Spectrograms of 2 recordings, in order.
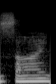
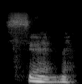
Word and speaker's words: sine: and it's called sine you pronounce it as like a road sign okay but as a in terms of a symbol you write it s-i-n you do not want to pronounce that as sen okay people might laugh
